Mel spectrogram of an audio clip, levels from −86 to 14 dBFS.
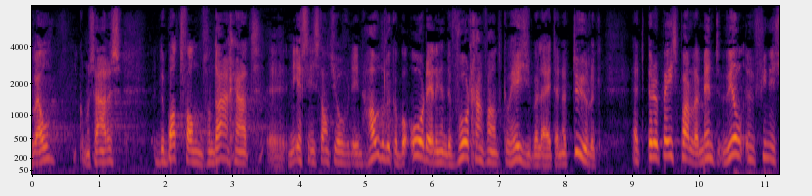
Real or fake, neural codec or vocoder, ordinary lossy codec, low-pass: real; none; none; none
